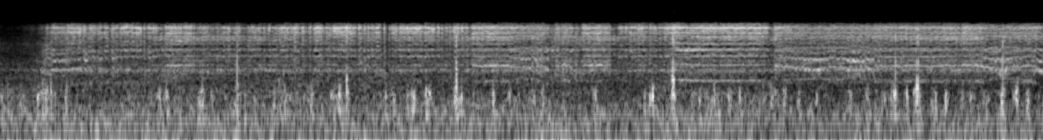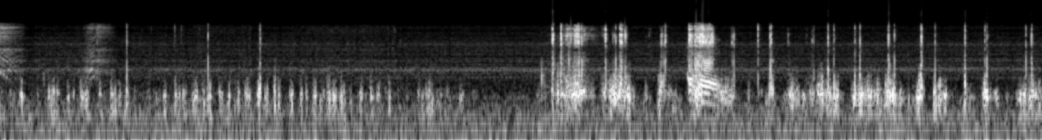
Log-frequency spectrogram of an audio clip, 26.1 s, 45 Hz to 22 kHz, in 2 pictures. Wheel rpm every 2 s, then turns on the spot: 90, 160, 160, 160, 160, 160, 100, 10, 10, 0, 0, 0, 0.
14-18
